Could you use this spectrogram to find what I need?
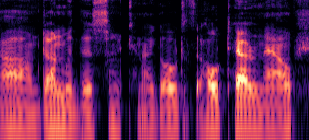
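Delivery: worn-out, bored, low, drained voice. Showing how a worn-out commentator sounds late in the show: tired, drained voice. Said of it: "in your voice, people can tell, like, you're tired".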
